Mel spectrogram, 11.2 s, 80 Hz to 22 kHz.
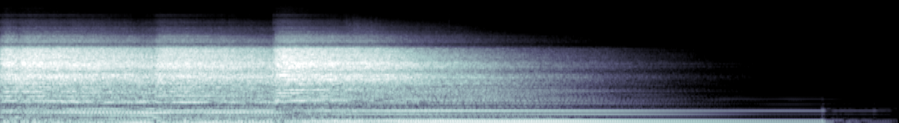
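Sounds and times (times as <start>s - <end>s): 
guitar song: 0.0s - 10.4s.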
